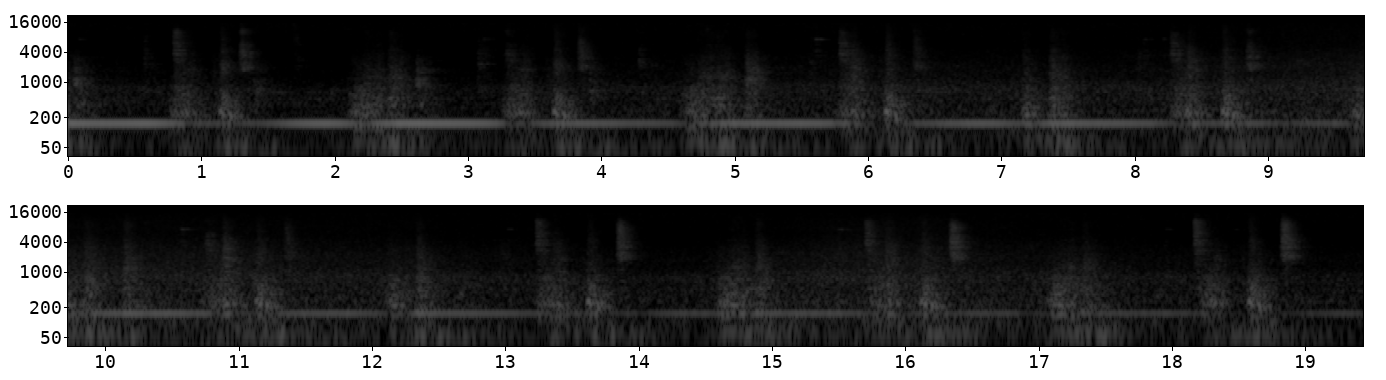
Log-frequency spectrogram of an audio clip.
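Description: A swinging church bell tolls close up in a tower, its clapper striking in a regular rhythm.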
